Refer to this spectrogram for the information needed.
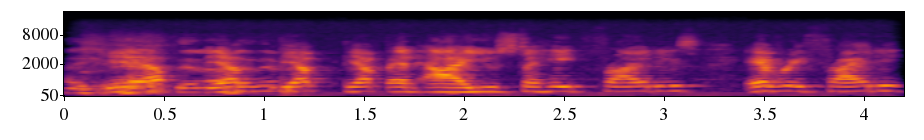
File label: Personal history with 70 year old male and 77 year old female Utica Minnesota, american english dialect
